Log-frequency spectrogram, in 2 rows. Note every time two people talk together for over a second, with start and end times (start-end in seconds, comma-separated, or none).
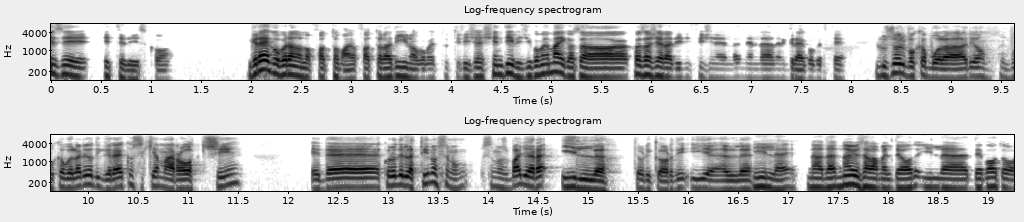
none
